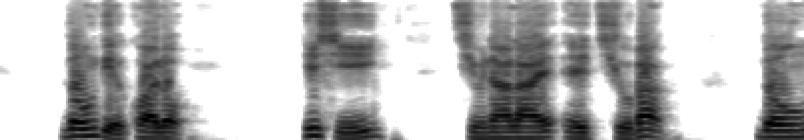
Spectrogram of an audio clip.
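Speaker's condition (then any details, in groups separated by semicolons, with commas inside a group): No condition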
